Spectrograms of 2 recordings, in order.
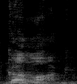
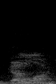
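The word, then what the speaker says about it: Gunlocke: Gunlock. Gunlock, yes. Yeah, with an E. So you know that when you have an extra superfluous E that you don't pronounce, it's expensive.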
